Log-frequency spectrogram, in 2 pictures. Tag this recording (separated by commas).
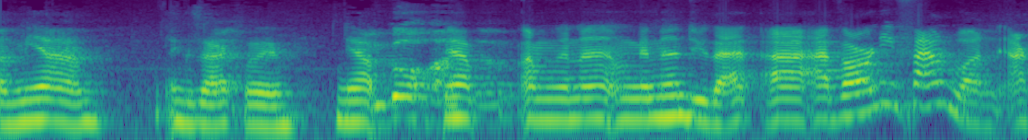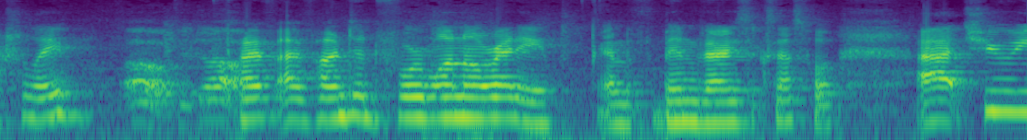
Speech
